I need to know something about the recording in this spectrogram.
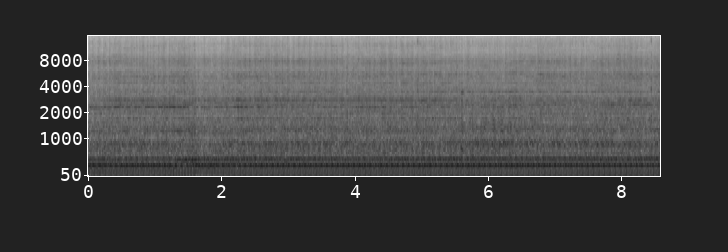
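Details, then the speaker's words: Turbo Honda Civic engine stranded after hard highway pull, oil blown out, suspected worn rings: rough, lumpy tractor-like idle about twice a second with exhaust smoke; cylinder number three dead, misfiring. "so we have determined that cylinder number three is fricked it's not running on cylinder number three"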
